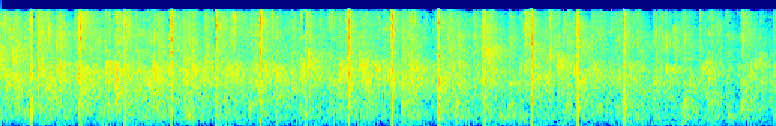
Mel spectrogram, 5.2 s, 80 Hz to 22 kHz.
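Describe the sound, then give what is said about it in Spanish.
A crowd at a 25 December gathering applauds steadily, a dense wash of many hands clapping at once, with a few sharper, louder claps standing out at irregular moments throughout. “Nuevamente un aplauso, por favor. Fuerte, fuerte el aplauso.”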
